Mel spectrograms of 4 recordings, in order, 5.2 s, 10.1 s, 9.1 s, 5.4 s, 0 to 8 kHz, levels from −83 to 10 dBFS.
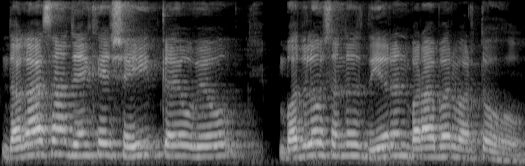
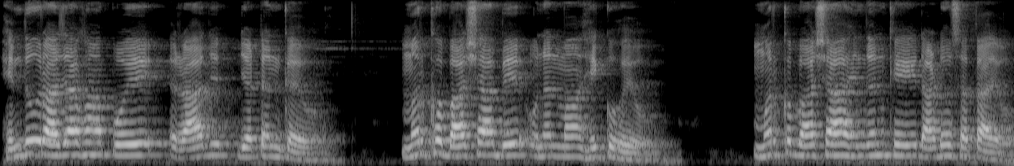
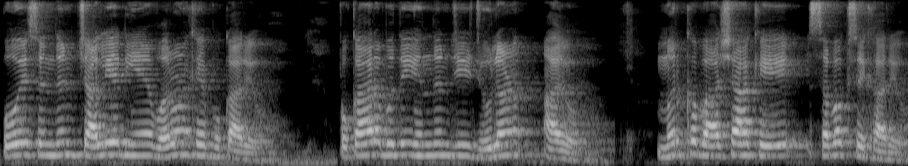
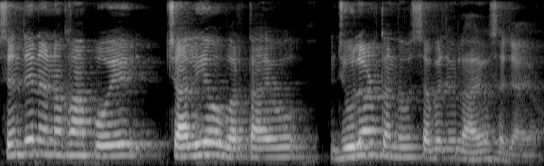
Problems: none marked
